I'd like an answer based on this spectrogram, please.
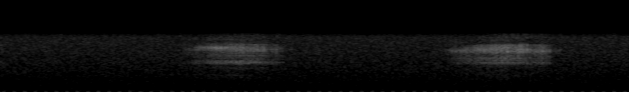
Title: Snoring Donald duck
